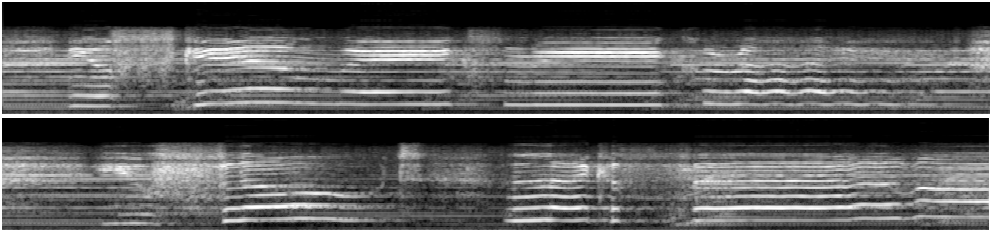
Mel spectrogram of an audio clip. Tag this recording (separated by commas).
Female singing, Music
